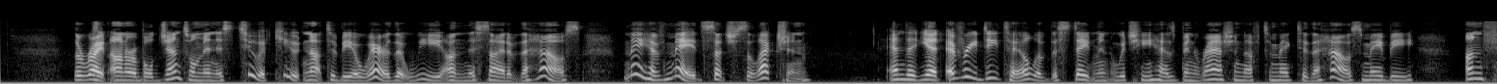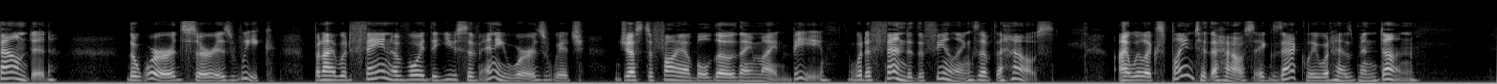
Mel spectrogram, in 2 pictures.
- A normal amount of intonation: Yes, average, 3.9 semitones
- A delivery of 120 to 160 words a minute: No, average, 170 wpm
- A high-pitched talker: Yes, high, 195 Hz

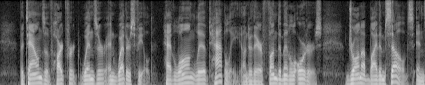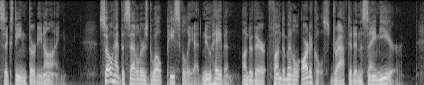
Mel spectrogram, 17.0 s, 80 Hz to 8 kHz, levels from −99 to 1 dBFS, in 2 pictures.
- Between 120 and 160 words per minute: Yes, average, 140 wpm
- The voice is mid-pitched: No, low, 110 Hz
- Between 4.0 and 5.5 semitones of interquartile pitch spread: No, average, 3.5 semitones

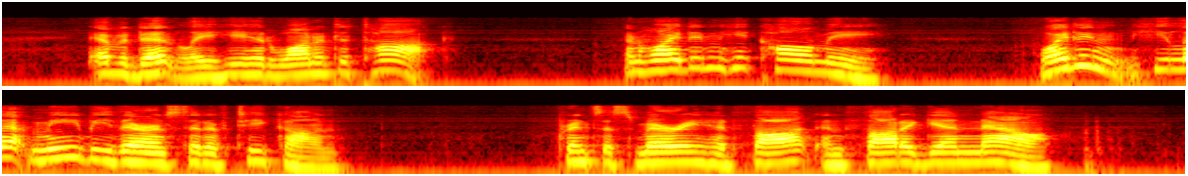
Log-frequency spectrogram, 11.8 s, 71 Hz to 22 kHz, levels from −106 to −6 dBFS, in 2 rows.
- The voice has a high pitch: No, medium, 160 Hz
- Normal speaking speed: Yes, average, 150 wpm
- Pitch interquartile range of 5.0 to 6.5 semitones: No, average, 4.2 semitones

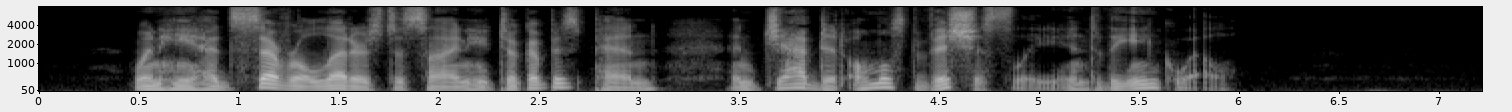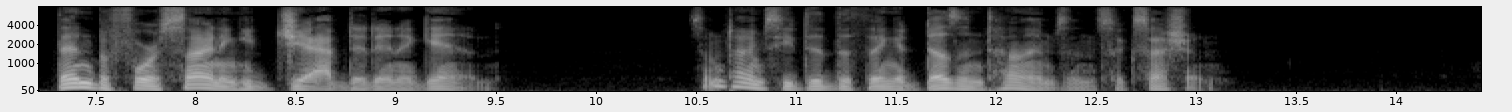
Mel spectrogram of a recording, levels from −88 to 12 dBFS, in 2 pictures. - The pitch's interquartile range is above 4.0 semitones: Yes, average, 4.8 semitones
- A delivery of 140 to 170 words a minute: Yes, average, 160 wpm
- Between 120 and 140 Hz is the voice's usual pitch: No, very low, 95 Hz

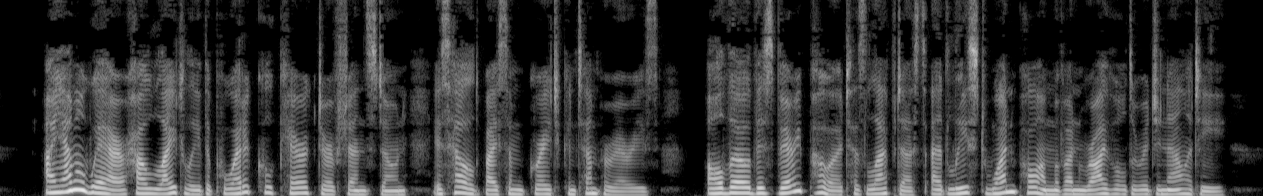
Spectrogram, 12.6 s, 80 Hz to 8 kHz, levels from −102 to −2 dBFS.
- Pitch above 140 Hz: Yes, medium, 185 Hz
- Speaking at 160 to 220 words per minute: No, average, 140 wpm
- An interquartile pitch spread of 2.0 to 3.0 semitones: No, average, 4.4 semitones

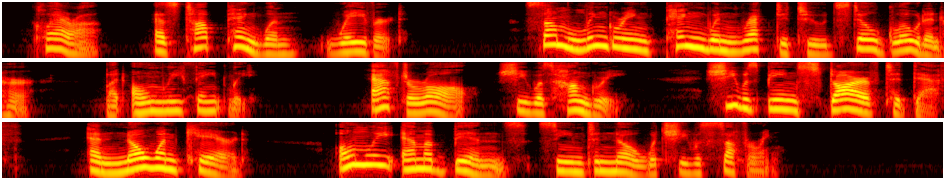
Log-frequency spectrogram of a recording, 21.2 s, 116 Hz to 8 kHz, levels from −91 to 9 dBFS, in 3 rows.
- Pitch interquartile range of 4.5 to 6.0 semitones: Yes, average, 4.8 semitones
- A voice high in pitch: Yes, high, 210 Hz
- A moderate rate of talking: No, slow, 115 wpm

